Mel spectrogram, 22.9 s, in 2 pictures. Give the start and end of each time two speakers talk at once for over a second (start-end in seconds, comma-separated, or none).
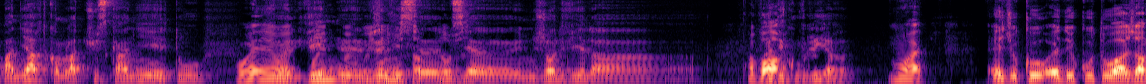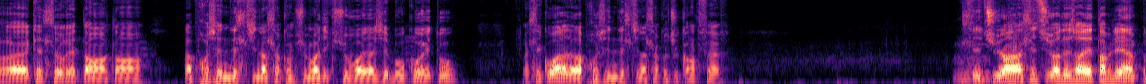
2.7-4.8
